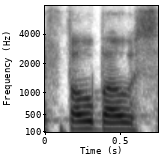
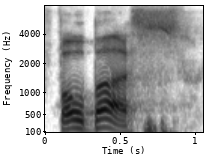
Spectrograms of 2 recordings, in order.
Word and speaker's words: Phobos: a cool trick a lot of people say Phobos and damos because that's kind of how the words look I've heard from people who speak better Greek than I do phobus is the preferred pronunciation and damos so phobus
